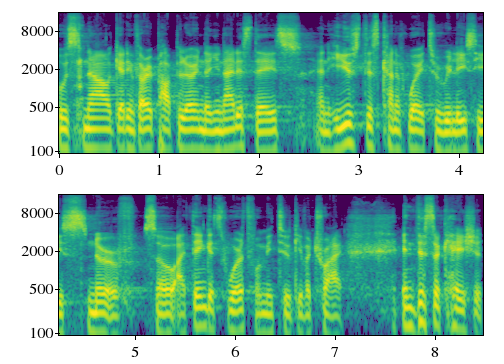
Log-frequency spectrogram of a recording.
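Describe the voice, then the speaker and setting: A man speaks at medium pitch and a moderate pace. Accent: Chinese. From China. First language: Chinese. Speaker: business executive. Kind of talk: conference talk. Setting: stage with audience. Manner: halting, many fillers.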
